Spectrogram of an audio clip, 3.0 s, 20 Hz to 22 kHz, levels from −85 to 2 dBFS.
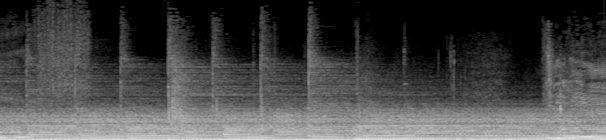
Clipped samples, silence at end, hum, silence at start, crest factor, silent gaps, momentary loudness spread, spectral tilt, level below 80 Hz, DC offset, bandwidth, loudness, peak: under 0.1%; 0 s; none; 0 s; 12 dB; none; 2 LU; -6 dB/octave; -26 dBFS; under 0.1%; 15.5 kHz; -13 LUFS; 0 dBFS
